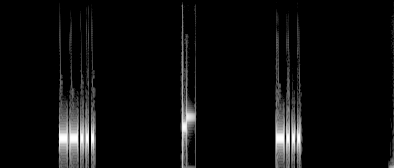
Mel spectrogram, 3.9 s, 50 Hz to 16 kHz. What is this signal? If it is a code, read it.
Morse code, heard as a keyed tone, about 46 wpm, 700 Hz. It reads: 7 B
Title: Single Letter-Number 45wpm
